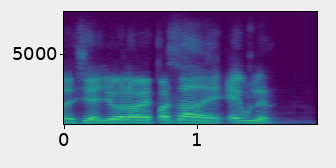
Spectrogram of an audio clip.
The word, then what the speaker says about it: Euler: yo la vez pasada euler según parece ser la pronunciación correcta es hoy leer bueno qué pasó aquí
